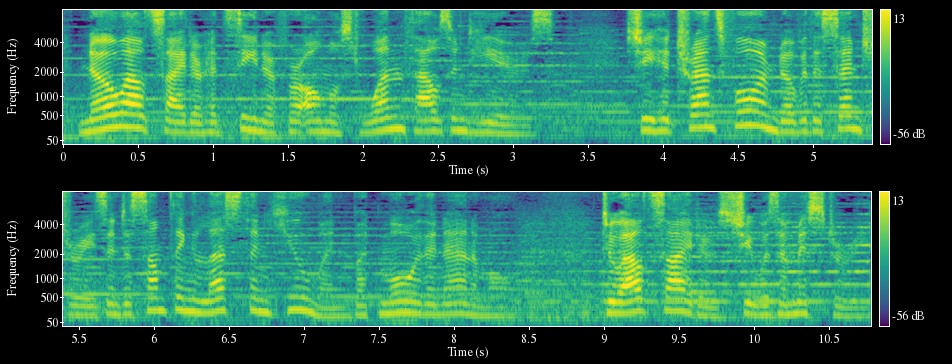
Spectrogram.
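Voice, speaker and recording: A woman giving measured, solemn scripted narration for a fantasy game's story scenes. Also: mid-range voice.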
